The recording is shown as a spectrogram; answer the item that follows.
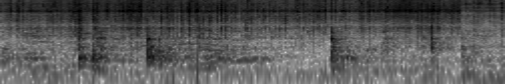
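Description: Green peas roast in a spoonful of oil in a pan, giving a steady close sizzle with a few sharp stirring scrapes and clicks and no talking.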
